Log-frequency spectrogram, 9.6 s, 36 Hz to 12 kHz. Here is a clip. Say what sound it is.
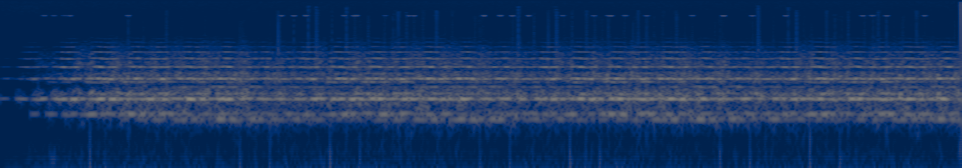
moving stereo1 (pad)
an low moving back and forth wide sound.made in ableton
